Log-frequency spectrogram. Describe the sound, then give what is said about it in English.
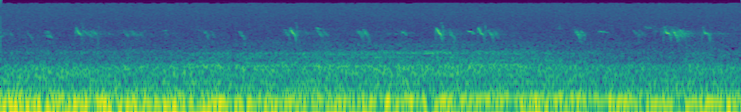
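A flock of wild birds passes overhead, their many short, high chirps scattered irregularly across a steady, loud low rumble, with no one speaking. “And wild birds are flying over right now.”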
